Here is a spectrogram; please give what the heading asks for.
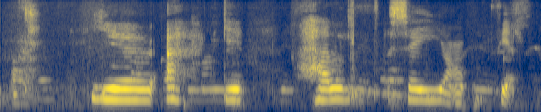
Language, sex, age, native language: Icelandic, female, 8, Icelandic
